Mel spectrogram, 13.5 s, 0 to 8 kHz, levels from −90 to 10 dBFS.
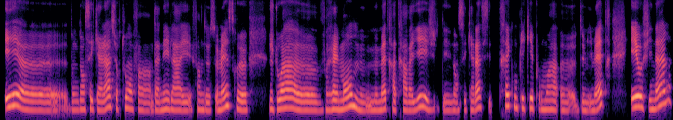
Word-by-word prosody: Et 255 +3 +7
heu, 170 -4 0 0.2
donc, 170 0 -8
dans 180 0 -3
ces 180 0 -3
cas-là, 175 +6 0
surtout 215 -1 -5
en 195 -2 0
fin 165 -4 -6
d'année 175 +3 -3
là 170 -2 -2
et 160 0 -4
fin 180 -1 -7
de 160 -2 -4
semestre, 200 +8 -1
heu, 165 -1 +2 0.4
je 190 - -2
dois, 200 +2 +4
heu, 165 -1 +1
vraiment 180 +7 +2
me 175 -9 0
me 165 0 -4
mettre 180 +1 -1
à 170 - -1
travailler. 175 +7 0
Et - - 0
j 185 +3 -13
et 160 0 -7
dans 160 0 -7
ces 170 0 -8
cas-là, 180 +5 0
c'est 220 - -14
très 250 0 +2
compliqué 210 -3 -1
pour 185 -1 -12
moi, 180 -1 -3
heu, 165 -1 -6
de 165 - -6
m'y 160 0 -6
mettre 265 +12 +1 0.4
et 225 +3 +10
au 230 - +9
final 215 +9 +1
180 Hz, 190 wpm, -22 LUFS, 165-205 Hz, 0.4 s, et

